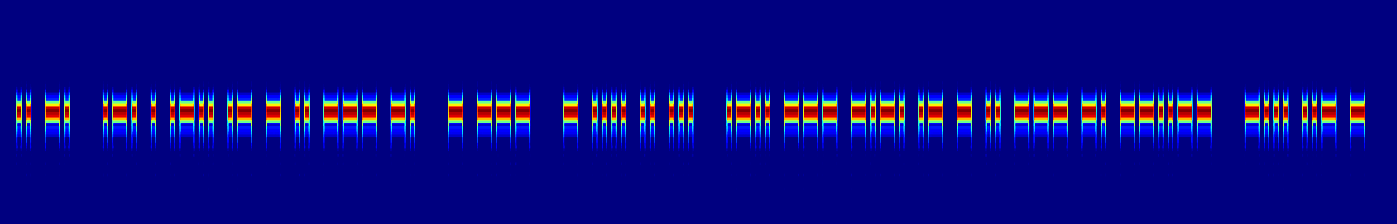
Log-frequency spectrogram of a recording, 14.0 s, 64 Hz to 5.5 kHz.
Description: Morse code, heard as a keyed tone, about 25 wpm, 600 Hz. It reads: IN RELATION TO THIS LOCATION, BUT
